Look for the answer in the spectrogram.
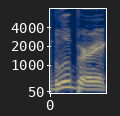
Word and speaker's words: Blubrry: Blueberry, because I got to spell it, because it's not exactly the way it sounds, is B-L-U-B-R-R-Y, podcasting.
